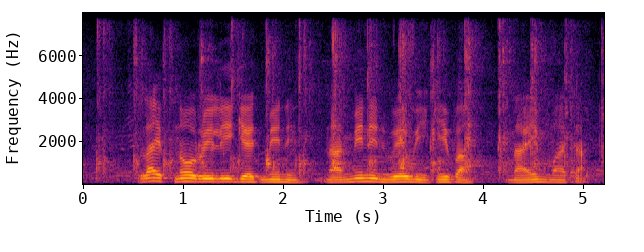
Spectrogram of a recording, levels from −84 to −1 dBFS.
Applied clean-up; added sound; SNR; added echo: none; Livestock, farm animals, working animals; 13 dB; none.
